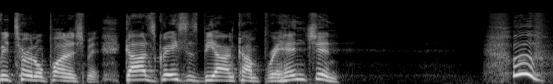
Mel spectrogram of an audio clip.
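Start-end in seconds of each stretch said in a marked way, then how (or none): 5.1-5.4 high, loud exhale of exhaustion; breathless whew. Real, not acted. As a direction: blow out hard, winded. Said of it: "I'm out of breath".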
